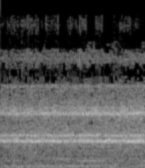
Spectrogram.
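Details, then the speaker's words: Boiler-room air handler fresh air intake fan: constant high-pitched squeal at steady pitch over the fan hum; belt tension fine, belt slipping in worn V-groove pulleys, pulleys and belt replaced. "okay guys first service call of the day noisy fresh air intake fan sounds like a belt"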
